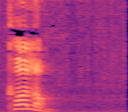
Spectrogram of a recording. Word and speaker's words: column: column column تيركا عمود.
